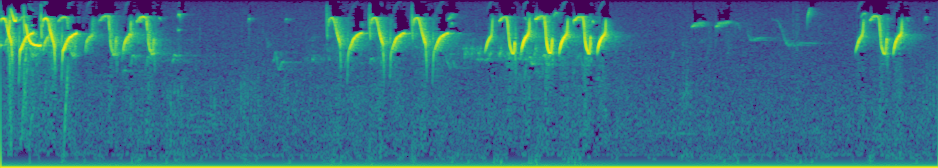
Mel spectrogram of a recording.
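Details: Coal tit producing repeated bursts of thin, high, falling notes in rapid groups of three to five, separated by short pauses, with one last brief burst after a longer gap; background otherwise quiet.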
